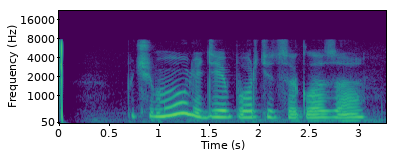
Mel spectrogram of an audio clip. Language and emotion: Russian, sad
